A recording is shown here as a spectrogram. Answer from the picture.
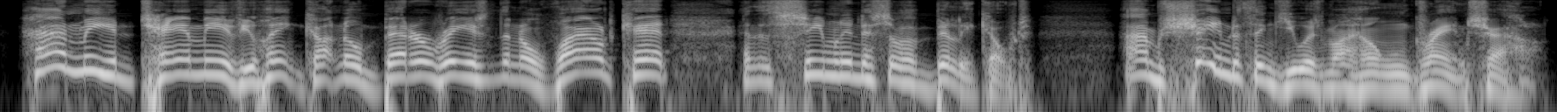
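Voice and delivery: put-on high old granny calling out a child's full name; stern old granny. A narrator's reading. Great-grandmother catching the snooping girl, high stern granny voice.

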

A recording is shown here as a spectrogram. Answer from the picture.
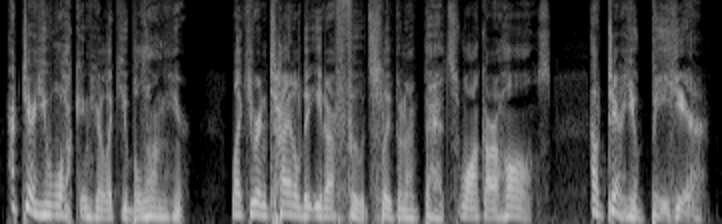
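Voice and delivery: angry snarl. A narrator's reading. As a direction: snarl accusations at an intruder. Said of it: "snarled the blonde girl".

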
